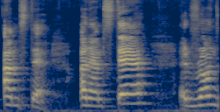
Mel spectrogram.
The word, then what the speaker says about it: hamster: on stair and deer hamster so you don't really pronounce it's not hamsters amster and i'm stare it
